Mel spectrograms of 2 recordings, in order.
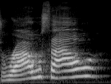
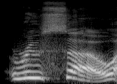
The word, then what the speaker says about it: Rousseau: Rousseau? Rousseau, I corrected him with my meticulous French accent.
